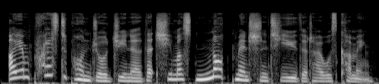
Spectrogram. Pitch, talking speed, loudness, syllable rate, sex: 200 Hz, 235 wpm, -18 LUFS, 6.1 syllables/s, female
